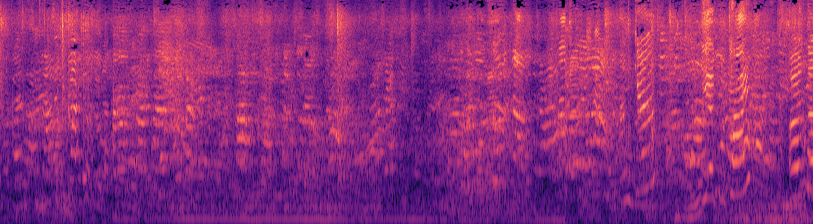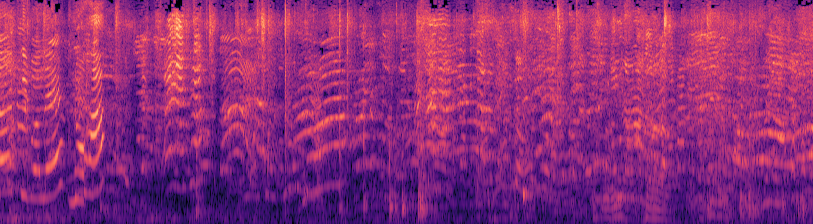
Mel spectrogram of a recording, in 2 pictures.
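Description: Many children's voices chattering and calling out over one another, the sound of a crowd of children at play. A low steady hum runs underneath for the first several seconds.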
